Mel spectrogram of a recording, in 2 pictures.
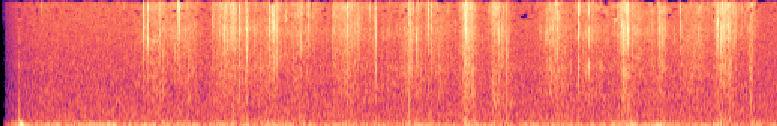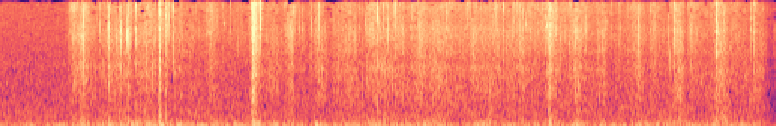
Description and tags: This sound is produced when manipulating a hat with electromagnetic sensors which is used to measure the brain activity. This hat is from CBC (UPF) for the brain cognition experiments.
brain, cbc, cognition, electromagnetic, hat, upf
